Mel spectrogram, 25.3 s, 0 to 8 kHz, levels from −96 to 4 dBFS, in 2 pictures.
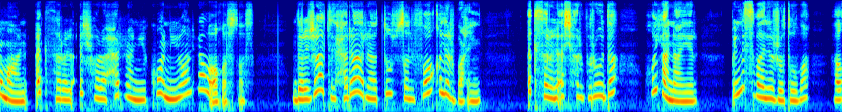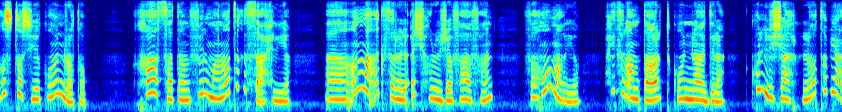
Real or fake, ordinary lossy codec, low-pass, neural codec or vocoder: real; none; none; none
